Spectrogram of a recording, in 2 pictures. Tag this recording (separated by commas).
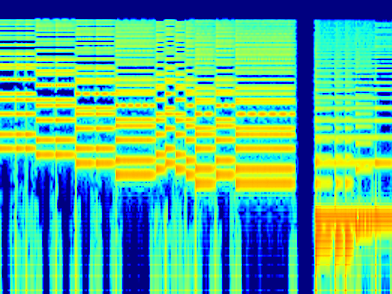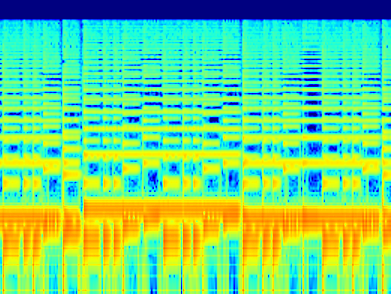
Video game music, Music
